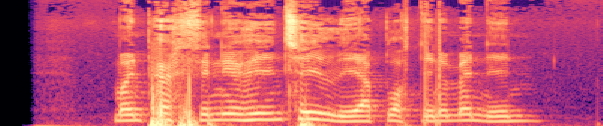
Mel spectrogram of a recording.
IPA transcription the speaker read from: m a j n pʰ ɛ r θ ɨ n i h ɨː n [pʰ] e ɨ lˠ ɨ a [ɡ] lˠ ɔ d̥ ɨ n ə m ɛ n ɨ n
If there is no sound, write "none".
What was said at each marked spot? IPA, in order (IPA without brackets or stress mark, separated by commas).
tʰ, b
